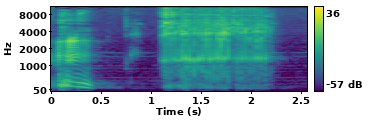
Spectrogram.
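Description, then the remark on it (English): A voice imitates a pig on top of a manure pile tilting its head back and clearing its throat: a short gravelly grunt, a pause, then a longer rattling, pulsing rasp about a second long, loud and with no other talk. “The pig tilted his head back and cleared his throat.”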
